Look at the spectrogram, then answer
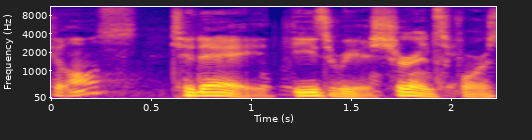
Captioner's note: through translator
